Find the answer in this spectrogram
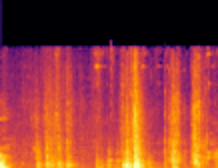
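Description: Plastic craft packaging crinkling and rustling as it is handled, with a sharper crackle a little past halfway.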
